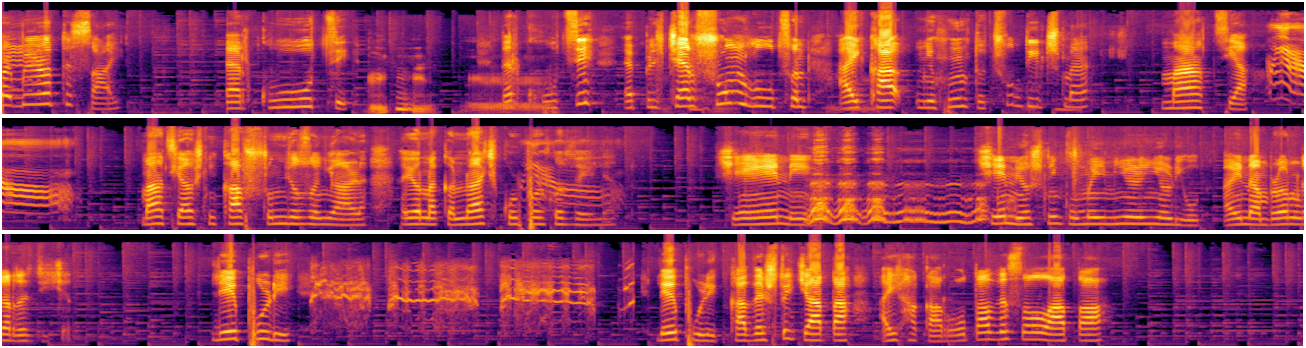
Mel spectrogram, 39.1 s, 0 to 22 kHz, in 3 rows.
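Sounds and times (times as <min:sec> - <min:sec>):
light background music: 0:00.0 - 0:39.0
cartoon rabbit squealing: 0:12.6 - 0:13.8, 0:18.2 - 0:19.2, 0:29.1 - 0:32.4
cat meowing: 0:12.6 - 0:13.8, 0:18.2 - 0:19.0, 0:29.1 - 0:32.4.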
